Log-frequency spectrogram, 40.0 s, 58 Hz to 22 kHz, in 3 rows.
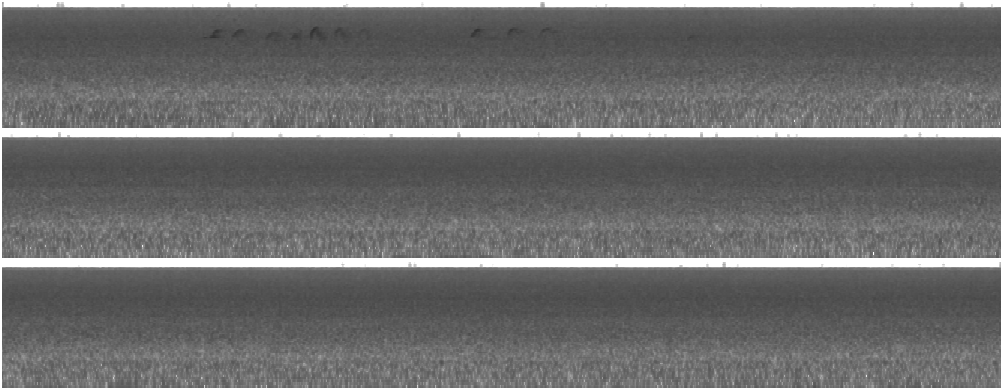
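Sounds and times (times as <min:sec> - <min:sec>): waterfall rushing: 0:00.0 - 0:39.9.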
